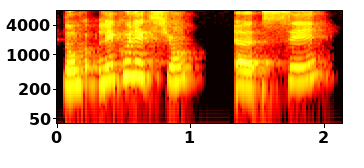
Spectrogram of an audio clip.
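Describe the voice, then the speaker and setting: French lady giving an animated talk, slightly high voice, mellow and relaxed tone, chats right at the audience. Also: takes it slowly. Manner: animated, acts out little scenes in different voices; chatty, addresses the audience directly. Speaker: speaker giving a talk on emotions. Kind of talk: lively live talk to an audience. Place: conference room with a live audience.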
